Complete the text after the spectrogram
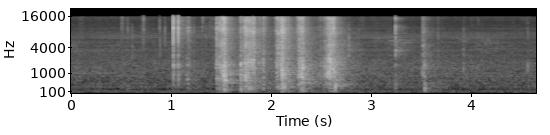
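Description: A utility knife slices through packing tape and cardboard.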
